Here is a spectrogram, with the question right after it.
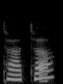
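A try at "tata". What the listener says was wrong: don't pressurise এত pressure দিবা না জাস্ট সফটলি বলো টাটা টাটা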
